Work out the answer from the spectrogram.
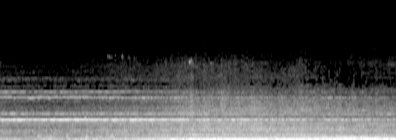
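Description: Electric suburban train passing at speed: a steady rumble and rattle of wheels and carriages on the rails, growing louder about halfway through, with a thin high steady tone above it that fades out.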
